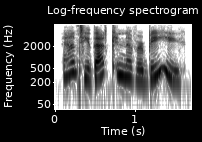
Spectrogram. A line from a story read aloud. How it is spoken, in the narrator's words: exclaimed Rose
